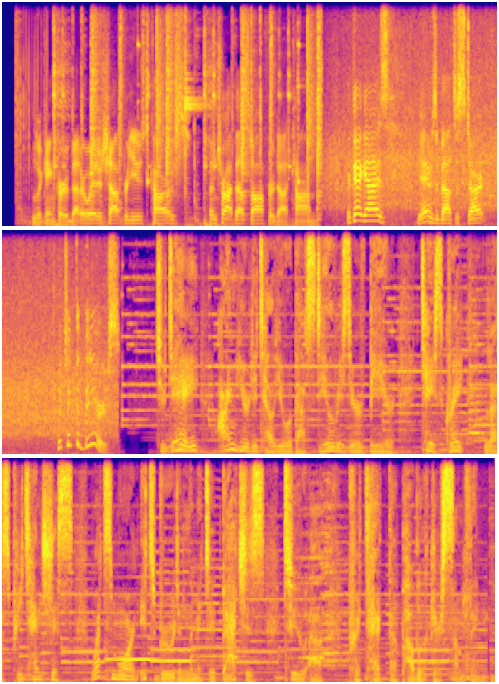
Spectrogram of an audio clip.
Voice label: Commercial and Character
